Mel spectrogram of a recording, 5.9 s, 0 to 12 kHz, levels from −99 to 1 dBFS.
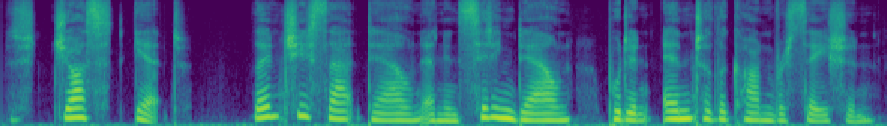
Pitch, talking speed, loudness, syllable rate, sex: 195 Hz, 185 wpm, -19 LUFS, 4.4 syllables/s, female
